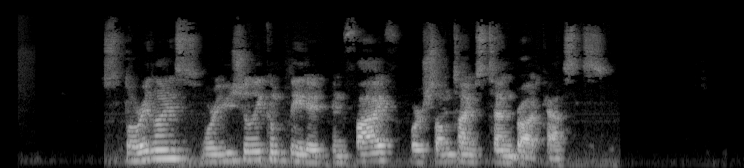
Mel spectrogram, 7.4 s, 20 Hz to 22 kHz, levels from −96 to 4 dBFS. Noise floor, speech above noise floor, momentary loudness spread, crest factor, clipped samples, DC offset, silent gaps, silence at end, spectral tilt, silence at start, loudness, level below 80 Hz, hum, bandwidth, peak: -85 dBFS; 58 dB; 15 LU; 20 dB; under 0.1%; under 0.1%; none; 1.4 s; -5.5 dB/octave; 1.05 s; -28 LUFS; -66 dBFS; none; 14.5 kHz; -10 dBFS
